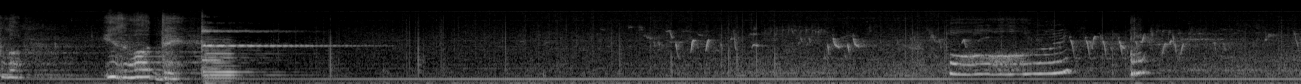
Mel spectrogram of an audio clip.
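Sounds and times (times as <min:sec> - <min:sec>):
steady low hum: 0:00.0 - 0:13.0
ringing musical note: 0:02.0 - 0:03.8
birds chirping and twittering: 0:05.0 - 0:13.0.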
